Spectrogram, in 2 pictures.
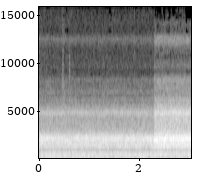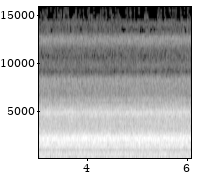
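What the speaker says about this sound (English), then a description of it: "now we've moved on to white noise. So I'll go through the five different white noise samples" A Roffie N600 white noise machine plays a white noise sample, a steady, broadband hiss at moderate level that steps up slightly in brightness partway through, with no voices.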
